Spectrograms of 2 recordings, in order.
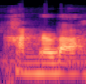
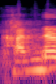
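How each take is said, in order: First: The word ends on an 'a' vowel sound. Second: The word ends on a consonant sound. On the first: The speaker calls it right. "ये कन्नड़ा है" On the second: The speaker calls it wrong. "ये कन्नड़ नहीं"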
